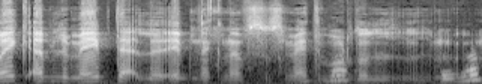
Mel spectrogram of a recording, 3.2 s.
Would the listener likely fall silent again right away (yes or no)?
no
